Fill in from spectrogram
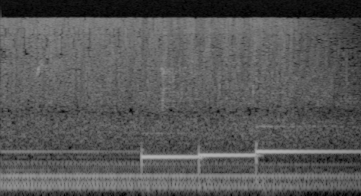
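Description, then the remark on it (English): Soft, steady rain-like hiss runs underneath a mellow lo-fi music track, with sustained tones stepping up in pitch a few times; the patter stays faint and constant throughout, with no voices. “And is that like rain in the background?”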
